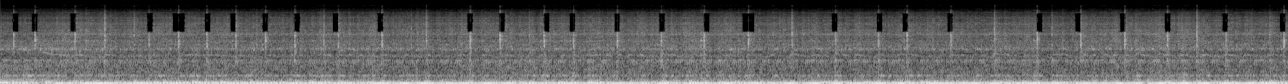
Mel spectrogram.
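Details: Dodge Dakota R/T with a 408 V8 and shaker hood at idle: light, regular tick two to three times a second; a new noise the owner suspects is valve lifter tick, not confirmed.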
